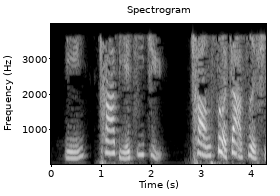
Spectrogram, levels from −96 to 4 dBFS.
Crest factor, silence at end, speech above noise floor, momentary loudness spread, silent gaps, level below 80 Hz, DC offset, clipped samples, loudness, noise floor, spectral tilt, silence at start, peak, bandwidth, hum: 18 dB; 0 s; 54 dB; 14 LU; none; -44 dBFS; under 0.1%; under 0.1%; -17 LUFS; -71 dBFS; -9 dB/octave; 0.3 s; 0 dBFS; 3.9 kHz; none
